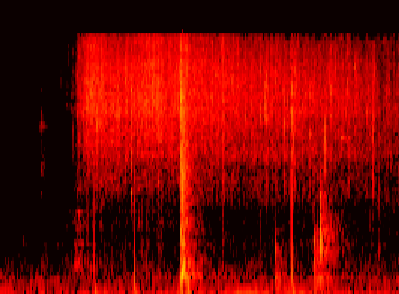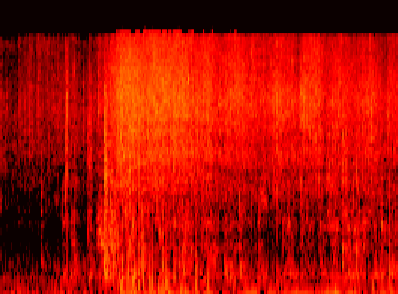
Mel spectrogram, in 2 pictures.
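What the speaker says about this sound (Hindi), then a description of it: "एक पैन में हमने तेल गरम किया है, उसके अंदर प्याज को भून लेंगे" Finely chopped onion sizzles and fries in hot oil in a pan for keema, a steady close hiss with occasional stirring scrapes that swells louder near the end.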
